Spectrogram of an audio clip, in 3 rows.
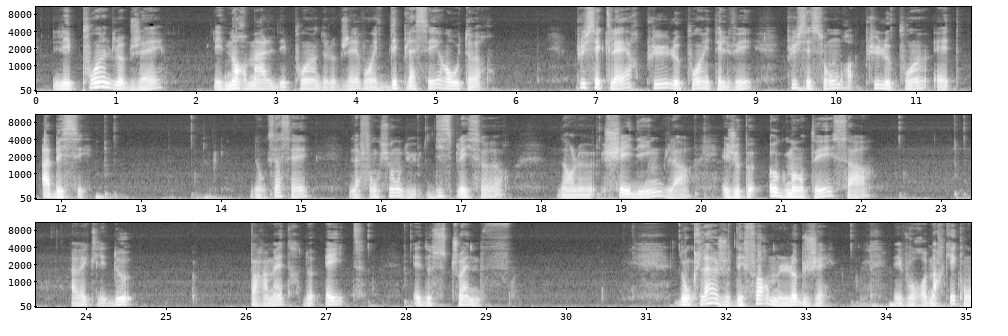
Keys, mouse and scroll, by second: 4.2-7.1 alt+drag, 9.5-10.6 alt+drag, 12.6-13.5 alt+drag, 14.6 click, 16.4 click, 18.6 click, 19.9-22.4 drag, 23.2-27.4 drag, 27.9-31.3 drag, 31.9-33.5 alt+drag, 34.1 alt+middle click, 34.5 alt+scroll up 1, 34.8 alt+middle click.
